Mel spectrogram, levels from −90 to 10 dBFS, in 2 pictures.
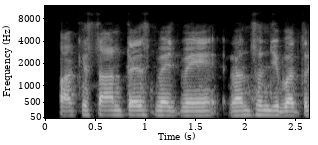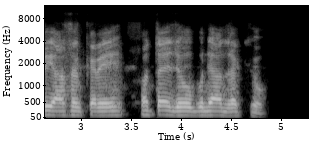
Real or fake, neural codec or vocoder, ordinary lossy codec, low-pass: real; none; Opus, 32 kbps; 7.2 kHz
